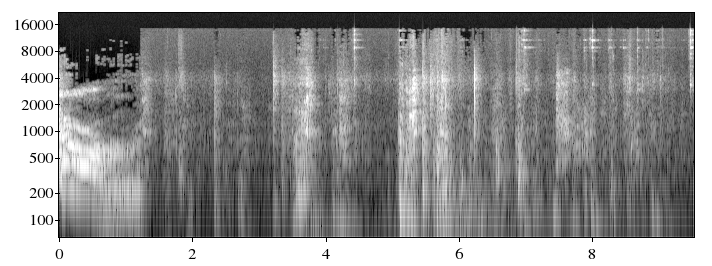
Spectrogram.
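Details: At a Husky dinner party on August 10, 2022, a Siberian Husky opens with a drawn-out, wavering, falling howl-like cry, followed by irregular lower grumbling barks and scattered clatter indoors.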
